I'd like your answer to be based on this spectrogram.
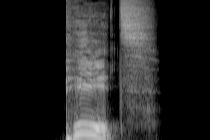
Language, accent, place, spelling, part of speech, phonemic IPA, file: German, Germany, Berlin, Pils, noun, /pɪls/, De-Pils.ogg
- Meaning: pilsner beer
